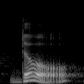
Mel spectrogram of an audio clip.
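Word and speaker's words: 道: It is pronounced do and is often represented by the English words way or path.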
